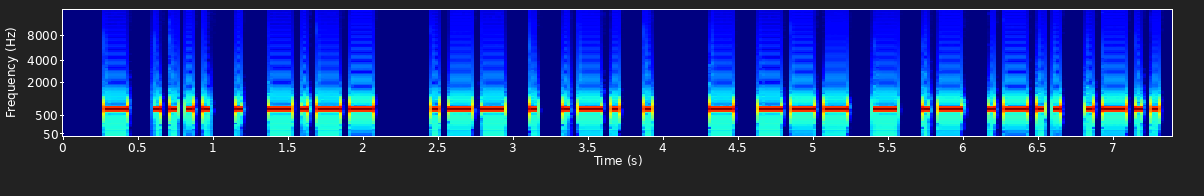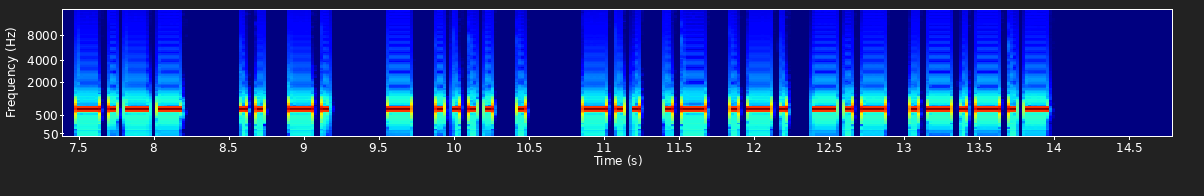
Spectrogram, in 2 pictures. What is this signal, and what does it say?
Morse code, heard as a keyed tone, about 22 wpm, 700 Hz. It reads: THEY WERE TOTALLY IN THE DARK.
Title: Sentences from Top 1600 Words 22wpm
